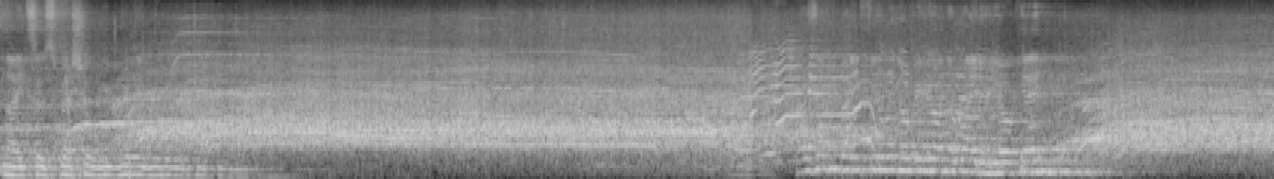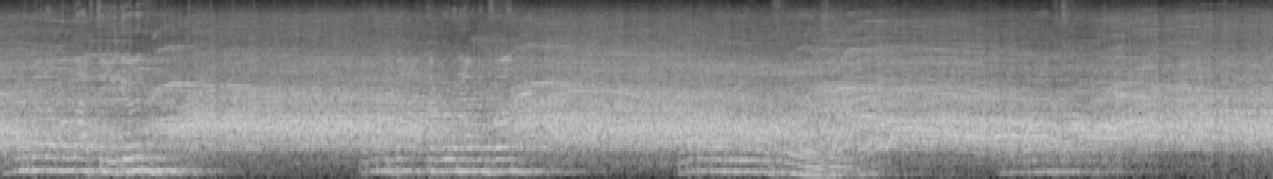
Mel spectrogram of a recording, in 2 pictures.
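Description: A large crowd cheers and sings along in a big echoing hall.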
